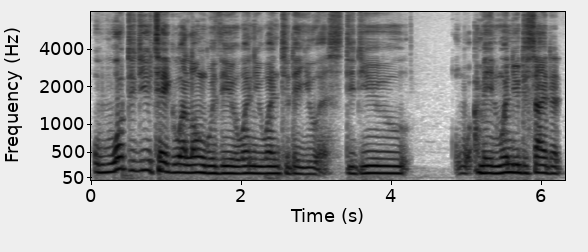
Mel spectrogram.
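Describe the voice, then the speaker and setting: Mid-pitched man hosting casual chat. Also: fairly even intonation, unhurried, dark tone. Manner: asks questions, chimes in with short affirmations. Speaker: host. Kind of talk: casual conversation.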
